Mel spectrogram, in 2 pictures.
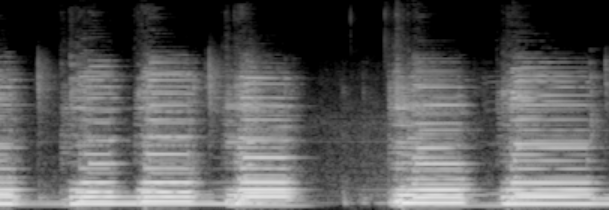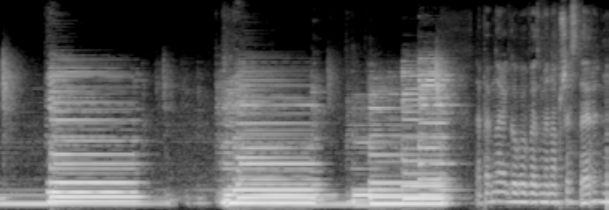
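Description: Electric guitar played through a Vox Adio Air GT amp with overdrive distortion, loud and close, heavy sustained distorted chords in several bursts separated by short pauses, ending in a brighter, thinner passage.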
